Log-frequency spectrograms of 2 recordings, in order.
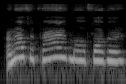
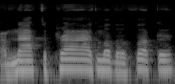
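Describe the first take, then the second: First: Much higher, squeaky take with no swag; high mocking Pena. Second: Rhythmic Nate Diaz delivery with swagger. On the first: Contrasting Pena's take with Nate's, in a much higher voice. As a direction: squeak it out with no attitude. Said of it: "Didn't come out right". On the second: Retold or imitated. Imitating Nate Diaz's line with rhythm and swag. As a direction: say it with rhythm and attitude. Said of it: "He said it with rhythm".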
